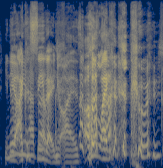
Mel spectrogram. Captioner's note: both laughing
